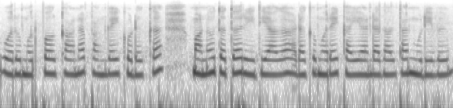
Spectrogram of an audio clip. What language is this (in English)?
Tamil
